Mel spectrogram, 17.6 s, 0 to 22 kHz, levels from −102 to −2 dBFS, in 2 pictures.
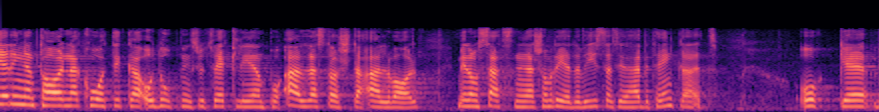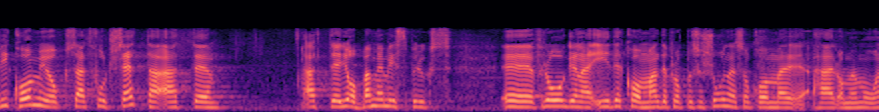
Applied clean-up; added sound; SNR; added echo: none; none; none; none.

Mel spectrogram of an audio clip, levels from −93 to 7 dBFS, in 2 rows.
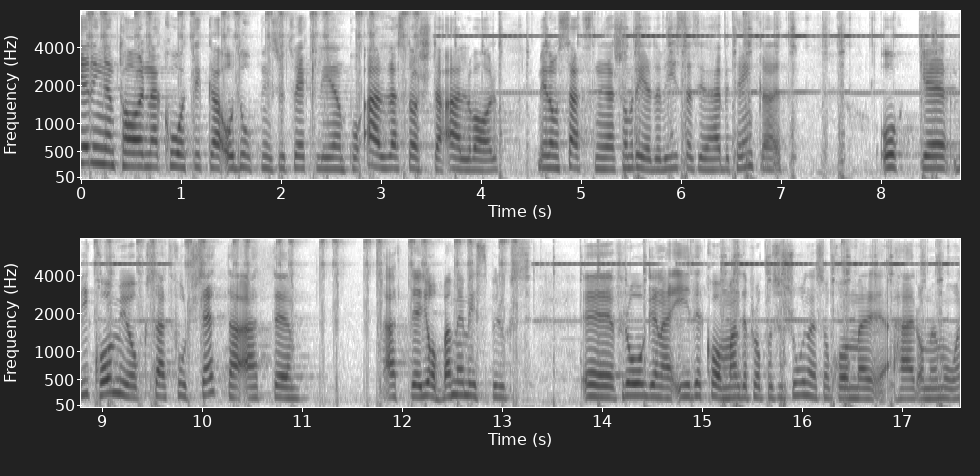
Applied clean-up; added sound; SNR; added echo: none; Bicycle bell; 8 dB; none.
